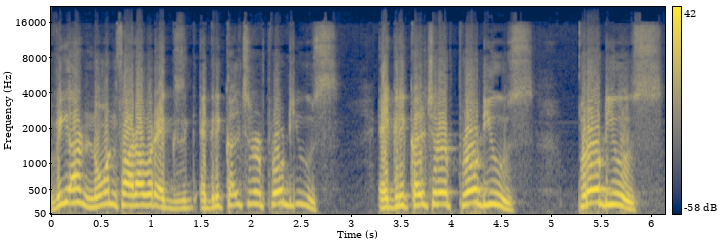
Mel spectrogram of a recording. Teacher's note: अब I think इतने example से आपको बात समझ आ गई कि इन बाइसिलेबिक words, if that word is being used as in verb, the focus stress will be on the latter syllable, and if that bisyllabic word is being used as noun, the stress is on first syllable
